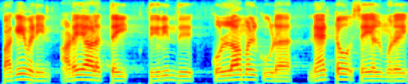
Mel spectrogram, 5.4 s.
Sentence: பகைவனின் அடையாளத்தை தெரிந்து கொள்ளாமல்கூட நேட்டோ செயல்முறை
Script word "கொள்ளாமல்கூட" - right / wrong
right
